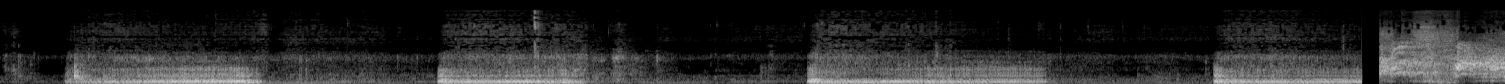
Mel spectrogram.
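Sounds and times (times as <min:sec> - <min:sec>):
dog growling low: 0:00.6 - 0:06.5, 0:07.6 - 0:13.7.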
